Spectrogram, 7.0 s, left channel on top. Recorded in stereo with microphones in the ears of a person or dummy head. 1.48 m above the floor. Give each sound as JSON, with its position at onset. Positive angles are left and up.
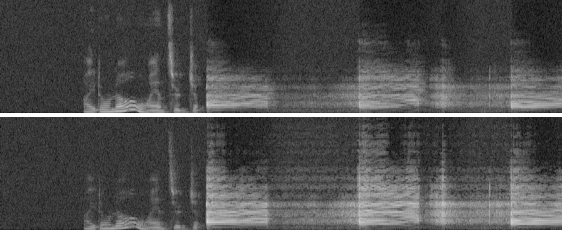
{"t": 1.0, "sound": "a woman speaking", "side_deg": 75, "distance_m": 1.6}
{"t": 2.6, "sound": "a buzzer", "side_deg": -60, "distance_m": 1.2}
